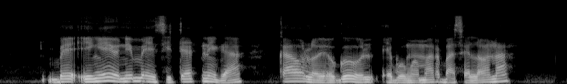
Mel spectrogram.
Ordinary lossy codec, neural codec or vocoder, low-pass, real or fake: none; vocoder, 22.05 kHz, 80 mel bands, WaveNeXt; 9.9 kHz; fake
